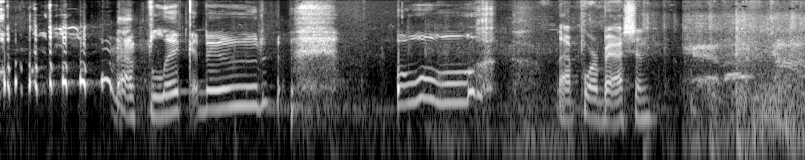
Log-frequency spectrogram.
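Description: A young man laughs through a headset microphone.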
